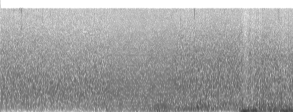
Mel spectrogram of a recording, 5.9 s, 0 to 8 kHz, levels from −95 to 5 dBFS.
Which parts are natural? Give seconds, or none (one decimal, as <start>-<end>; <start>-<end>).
0.0-2.2; 3.5-5.9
